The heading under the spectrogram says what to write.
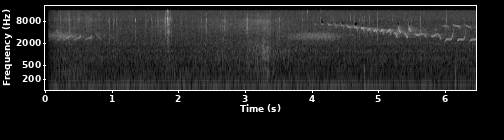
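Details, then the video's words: Woodlark singing in June near Murmansk: after a quiet, hissy stretch with a few scattered high notes, a fast descending run of thin, liquid, whistled notes rises and falls at the end, over steady low background hum. "Солирует лесной жворонок."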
